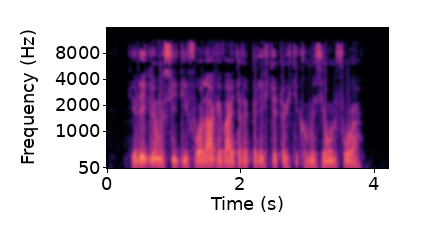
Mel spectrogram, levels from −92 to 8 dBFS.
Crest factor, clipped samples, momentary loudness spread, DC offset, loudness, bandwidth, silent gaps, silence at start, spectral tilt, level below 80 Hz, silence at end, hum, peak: 20 dB; under 0.1%; 10 LU; under 0.1%; -26 LUFS; 11.5 kHz; none; 0.35 s; -4.5 dB/octave; -54 dBFS; 0.45 s; none; -6 dBFS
